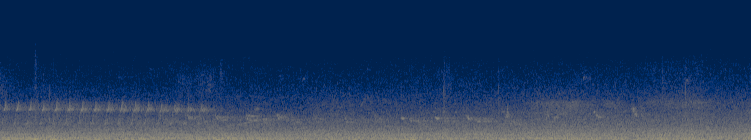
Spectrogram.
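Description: Small birds singing over steady outdoor background noise. A rapid high trill of about nine notes a second runs for the first two seconds, then scattered short chirps follow.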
